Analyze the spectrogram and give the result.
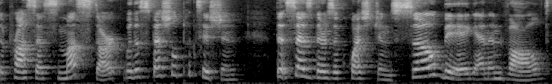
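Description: Natural-voiced reading aloud, its intonation lively throughout

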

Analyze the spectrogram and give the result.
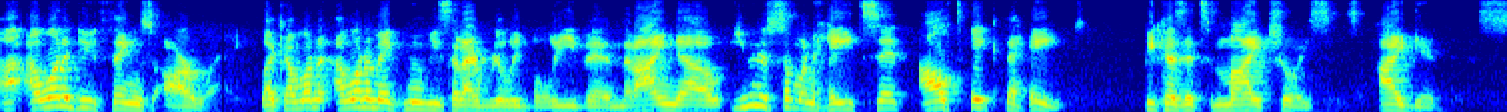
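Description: With an American accent, a man speaks fairly quickly in a fairly high, bright, sharp, animated tone with lively intonation. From Connecticut, US Northeast. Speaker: film director and writer; guest. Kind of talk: casual interview. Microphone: video call.

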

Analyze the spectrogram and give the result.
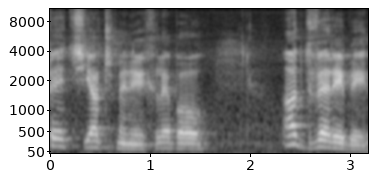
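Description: Fairly slow is the pace of this man's speech. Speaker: preacher. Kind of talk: scripture reading in a sermon. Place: church. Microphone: podium.

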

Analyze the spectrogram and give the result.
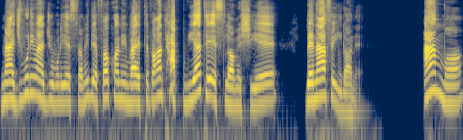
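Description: High-pitched and animated, a man speaks at a moderate pace with ordinary pitch variation, in a dry sound with no echo and a quiet background. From Iran. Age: 40s. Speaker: political YouTuber. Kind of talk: live-streamed political commentary. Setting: live stream. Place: studio. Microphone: studio mic.

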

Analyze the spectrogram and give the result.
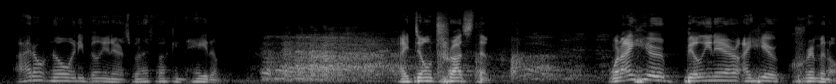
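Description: Over noticeable background noise, a man with a fairly high pitch speaks at a moderate pace with ordinary pitch variation. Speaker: stand-up comedian. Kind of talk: stand-up comedy routine, profane satirical rant building to a mock-outrageous proposal. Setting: stage with audience. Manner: animated, expletive-heavy, escalating indignation. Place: stage. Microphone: handheld.

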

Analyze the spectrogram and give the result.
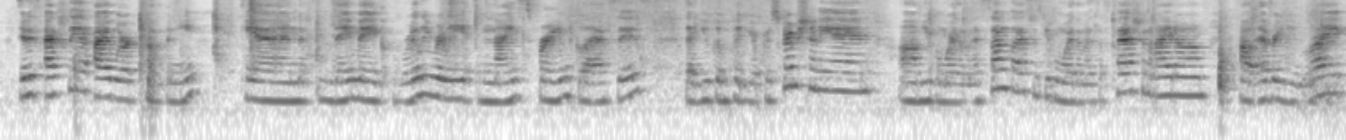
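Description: A woman talks at a moderate pace with ordinary pitch variation while noticeable background noise carries on behind her. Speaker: style vlogger. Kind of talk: casual vlog chat.

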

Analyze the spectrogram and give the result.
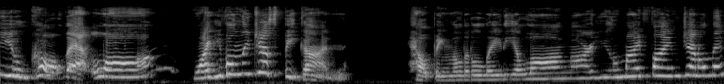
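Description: A put-on character voice sounds female and is extremely high. It swings very widely in pitch at a moderate pace. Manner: teasing, sly, later warm.

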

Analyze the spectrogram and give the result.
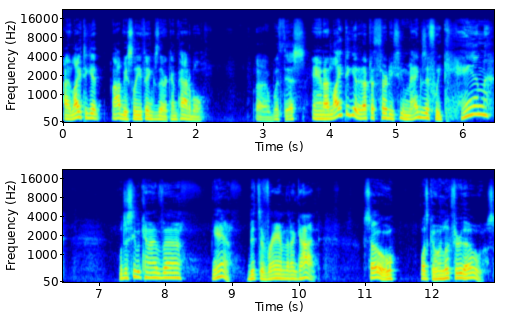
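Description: With a dark, mellow tone, a man talks at a moderate pace, leaving long, frequent pauses against a quiet background. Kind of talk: casual tech vlog commentary. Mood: relaxed, curious. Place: home room.

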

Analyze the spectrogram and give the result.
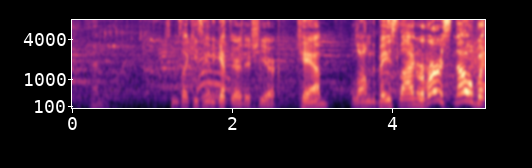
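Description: Through noticeable background noise, a man with a high pitch makes very wide pitch swings. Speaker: play-by-play announcer. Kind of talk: live sports commentary. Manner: excitable, rising on big plays.

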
